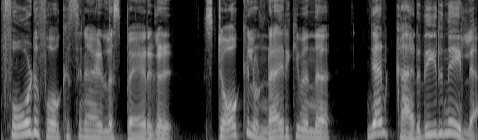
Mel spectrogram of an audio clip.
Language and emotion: Malayalam, surprised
